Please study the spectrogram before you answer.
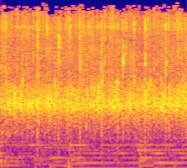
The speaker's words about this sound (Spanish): Demos un aplauso a nuestro Señor.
